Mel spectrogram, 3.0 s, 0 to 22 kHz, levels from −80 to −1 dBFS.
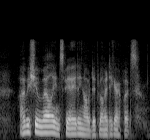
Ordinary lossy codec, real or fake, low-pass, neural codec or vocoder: none; fake; none; codec, 16 kHz, 0.8 kbps, ZipCodec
